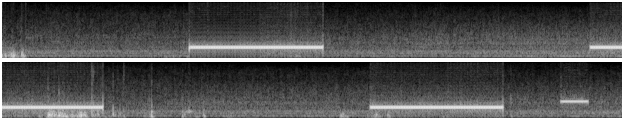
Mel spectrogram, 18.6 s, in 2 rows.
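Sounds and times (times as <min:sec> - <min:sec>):
telephone call-transfer tone beeps: 0:02.8 - 0:04.8, 0:08.8 - 0:10.8, 0:14.8 - 0:16.8, 0:17.7 - 0:18.1.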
